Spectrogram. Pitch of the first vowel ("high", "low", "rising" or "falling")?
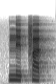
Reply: low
